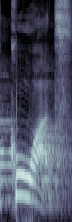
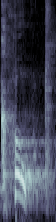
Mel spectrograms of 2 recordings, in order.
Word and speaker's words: coat: En anglais ce n'est pas kat, c'est coat.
